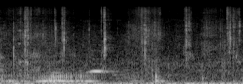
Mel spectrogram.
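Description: Close-miked chewing of fatty braised pork belly with the mouth closed, with short wet mouth clicks over a low, steady closed-mouth hum that swells in the middle.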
